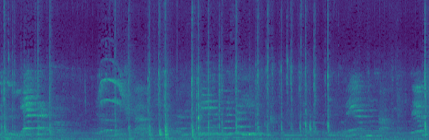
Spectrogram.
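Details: Whistled, harmonic-rich song phrases of a chopi blackbird recur every few seconds over a low hum, broken up by many sharp tapping clicks.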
